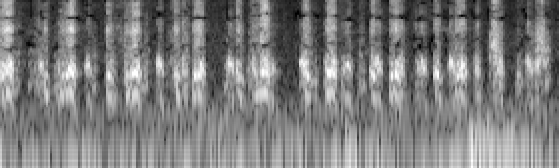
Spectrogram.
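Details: Harsh rhythmic chuk-chuk calls from a tethered chukar partridge used as a hunting decoy in Şırnak, Turkey, delivered quickly at around two to three notes per second, with faint low scuffing underneath.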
